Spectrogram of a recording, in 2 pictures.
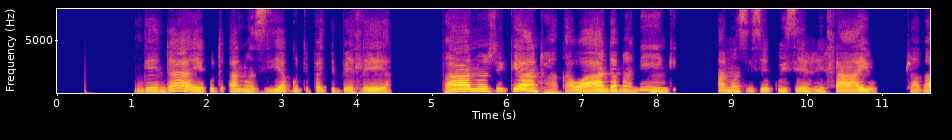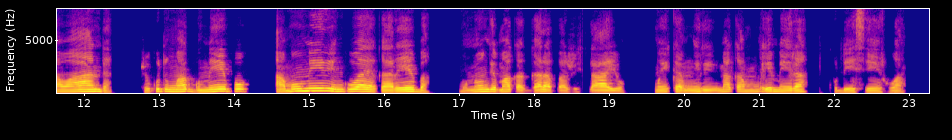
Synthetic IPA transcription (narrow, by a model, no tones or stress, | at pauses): ŋɡe̞ndaje̞kutiʔa̰no̞zijakutipat͡ʃibʱe̞ɮe̞ja | pano̞ʂikiantʰuakawandamaniŋɡi | ano̞sḭsḛkwiseʐiɬajo̞ | ʐ̥akawanda | ʐ̥e̞kutimwaɡʱumepo̞ | a̰mumiriŋɡuʋajakaɾe̞ɓa | muno̞ŋɡe̞mwakaɡʱaɾapaʐiɬajo̞ | mwekamwiɾimakamueme̞ɾa | kuɗe̞se̞ːrwa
